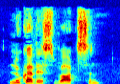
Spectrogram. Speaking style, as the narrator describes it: he cried

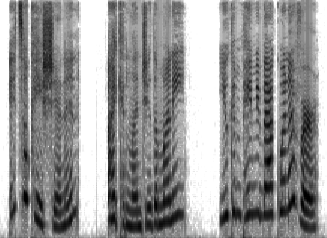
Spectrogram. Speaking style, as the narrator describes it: smiling sweetly, said

